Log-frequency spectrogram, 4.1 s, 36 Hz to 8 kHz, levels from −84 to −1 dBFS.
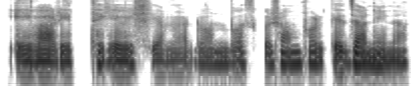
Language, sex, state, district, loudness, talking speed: Bengali, female, West Bengal, Kolkata, -23 LUFS, 145 wpm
